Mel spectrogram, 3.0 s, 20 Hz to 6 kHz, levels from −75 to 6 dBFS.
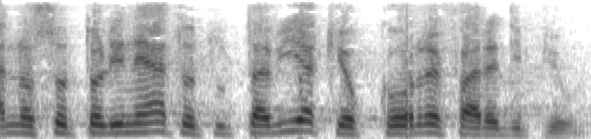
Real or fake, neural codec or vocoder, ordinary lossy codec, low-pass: real; none; none; 5.4 kHz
